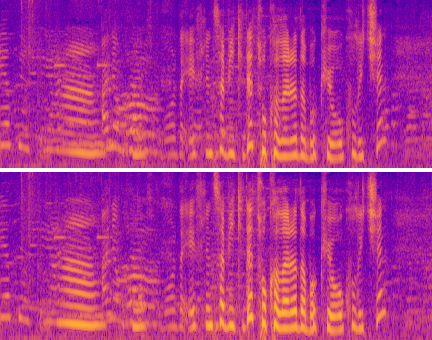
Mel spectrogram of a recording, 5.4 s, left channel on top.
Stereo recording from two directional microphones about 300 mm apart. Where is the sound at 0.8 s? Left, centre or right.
Centre.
